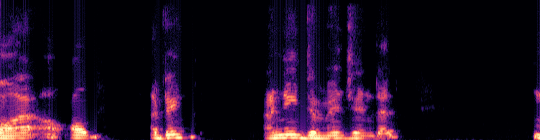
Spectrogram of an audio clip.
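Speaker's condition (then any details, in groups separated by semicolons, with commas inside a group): Cerebral palsy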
